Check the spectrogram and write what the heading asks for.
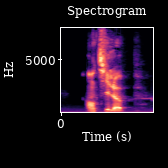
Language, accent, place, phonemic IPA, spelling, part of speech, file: French, France, Lyon, /ɑ̃.ti.lɔp/, antilopes, noun, LL-Q150 (fra)-antilopes.wav
- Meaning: plural of antilope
